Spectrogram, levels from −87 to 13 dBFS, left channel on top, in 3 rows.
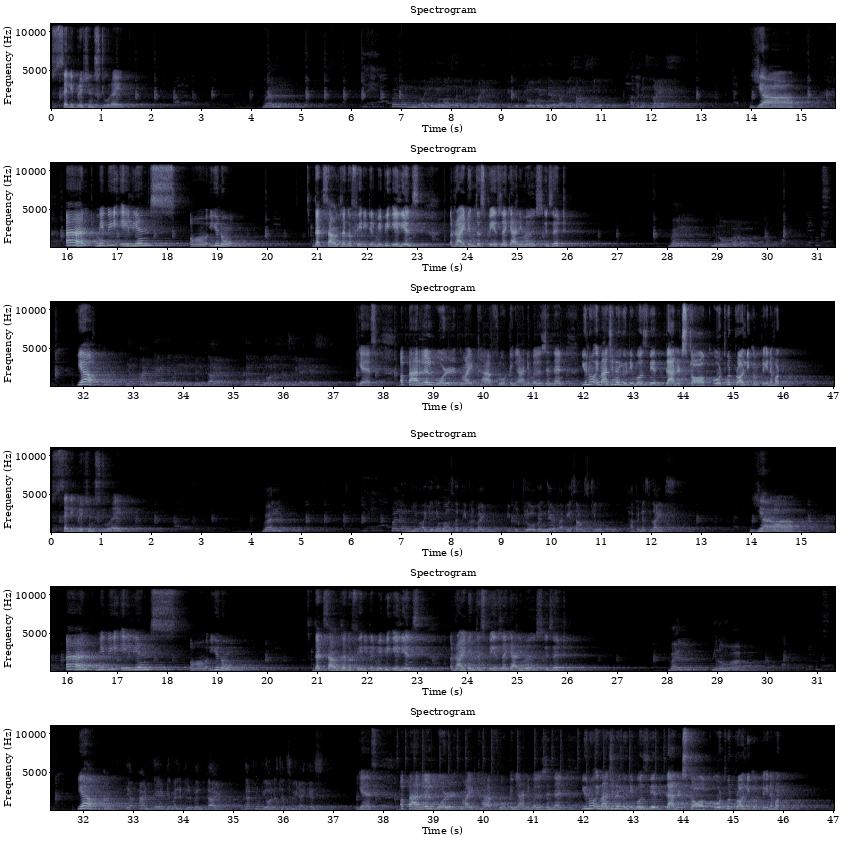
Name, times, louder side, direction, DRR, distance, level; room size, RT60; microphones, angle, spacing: voice 1, 0.0-1.5 6.2-6.3 14.0-14.9 16.0-18.1 18.4-19.3 19.9-20.0 20.9-25.9 30.3-30.4 31.9-32.3 37.5-45.9, left 4 dB, 55° left, 10 dB, 0.9 m, -28 dB
voice 2, 4.2-4.8 6.8-8.8 9.1-11.2 11.5-12.5 28.0-28.5 28.9-29.6 32.0-34.8 35.2-36.8, right 1 dB, 55° right, 2 dB, 2.3 m, -42 dB
sound 1, 38.3-43.8, right 1 dB, 35° right, 2.9 m, -51 dB
21.0 x 17.5 x 7.8 m, 3.0 s
head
